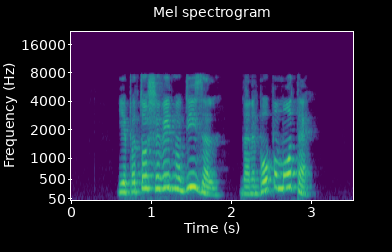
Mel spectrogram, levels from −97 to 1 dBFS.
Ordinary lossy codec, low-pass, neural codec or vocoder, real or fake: none; none; none; real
